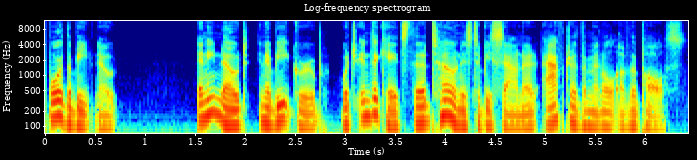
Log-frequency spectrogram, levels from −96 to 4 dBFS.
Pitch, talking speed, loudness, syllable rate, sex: 110 Hz, 235 wpm, -19 LUFS, 6.4 syllables/s, male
